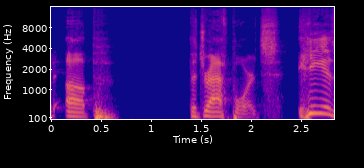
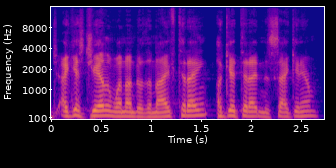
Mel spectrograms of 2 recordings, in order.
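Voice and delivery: normal talking voice

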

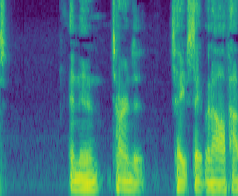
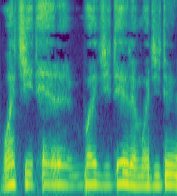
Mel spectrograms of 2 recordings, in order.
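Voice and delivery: high-pitched imitation of panicked questioning; mock panic, pitch raised throughout; retold freak-out; 8 semitones higher, faster than usual. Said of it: "she started freaking out".

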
